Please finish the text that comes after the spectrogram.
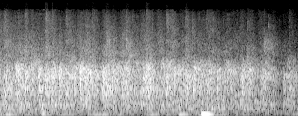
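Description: Audience applause at an awards ceremony for a government data hackathon, steady clapping throughout with a low rumble underneath, fairly faint and distant.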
